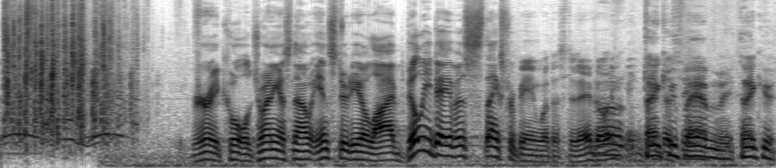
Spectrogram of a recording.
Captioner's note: applause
